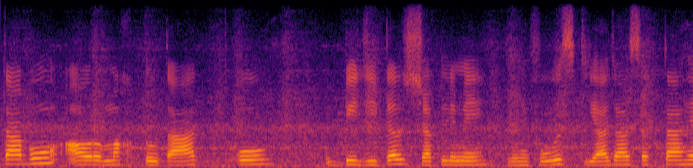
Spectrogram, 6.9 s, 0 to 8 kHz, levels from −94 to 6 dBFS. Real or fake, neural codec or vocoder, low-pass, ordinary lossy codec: real; none; none; none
